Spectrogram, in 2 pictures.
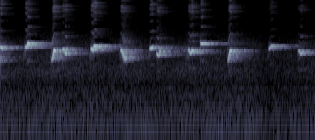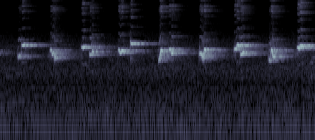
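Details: Yellow-vented bulbul singing the lively long 'ropel panjang' style, a training track: clear, gurgling whistled notes in quick succession, roughly two to three per second, alternating high and low pitches, each note dropping slightly, against silence.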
